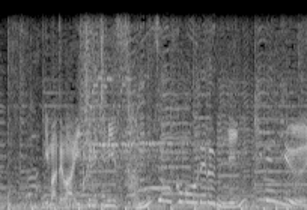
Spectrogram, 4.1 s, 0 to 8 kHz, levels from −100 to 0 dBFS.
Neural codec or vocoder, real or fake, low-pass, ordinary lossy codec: none; real; 7.2 kHz; none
